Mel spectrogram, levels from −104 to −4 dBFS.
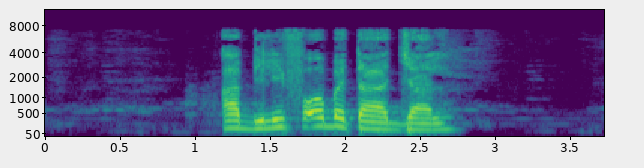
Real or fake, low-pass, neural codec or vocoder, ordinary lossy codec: real; 7.2 kHz; none; MP3, 96 kbps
